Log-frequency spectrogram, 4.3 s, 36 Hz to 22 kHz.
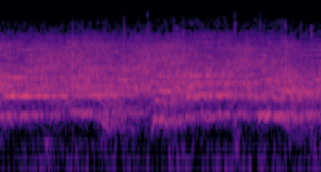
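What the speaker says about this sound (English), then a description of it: "Listen to the chant." Packed boxing arena of over 3,000 fans chanting and cheering during a women's bout between India and Kazakhstan, a distant sustained crowd roar beneath an announcer's commentary.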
